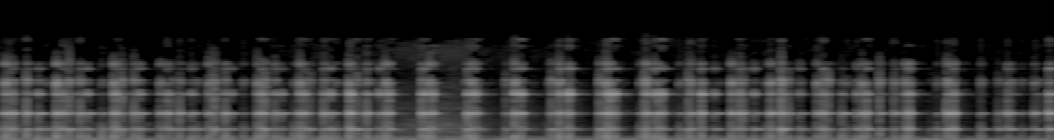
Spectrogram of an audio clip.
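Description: A small, hollow, empty clear blue-tinted glass drinking cup is held in the hand and tapped and scratched rapidly with painted fingernails. The result is a fast stream of bright, high clinks with a steady ringing glass tone and very short decay between hits.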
